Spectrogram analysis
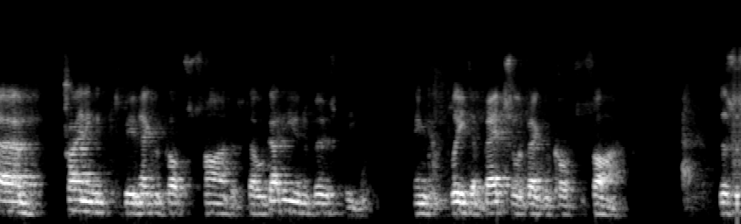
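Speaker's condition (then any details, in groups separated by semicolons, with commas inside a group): No condition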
